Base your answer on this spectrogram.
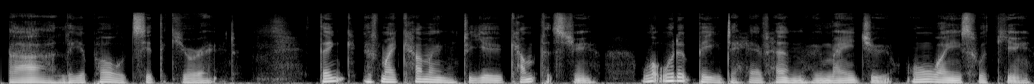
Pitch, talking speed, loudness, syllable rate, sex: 100 Hz, 150 wpm, -19 LUFS, 3.7 syllables/s, male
